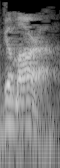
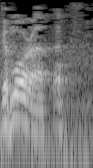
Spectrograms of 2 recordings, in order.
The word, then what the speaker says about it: Gemara: I don't know if I'm pronouncing it right, but Gemara, not Gomorrah.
